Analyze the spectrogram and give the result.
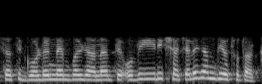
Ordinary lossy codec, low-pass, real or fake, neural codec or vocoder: none; 3.6 kHz; real; none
